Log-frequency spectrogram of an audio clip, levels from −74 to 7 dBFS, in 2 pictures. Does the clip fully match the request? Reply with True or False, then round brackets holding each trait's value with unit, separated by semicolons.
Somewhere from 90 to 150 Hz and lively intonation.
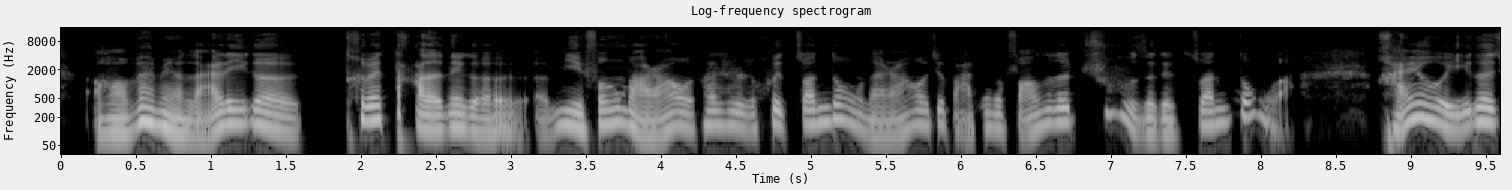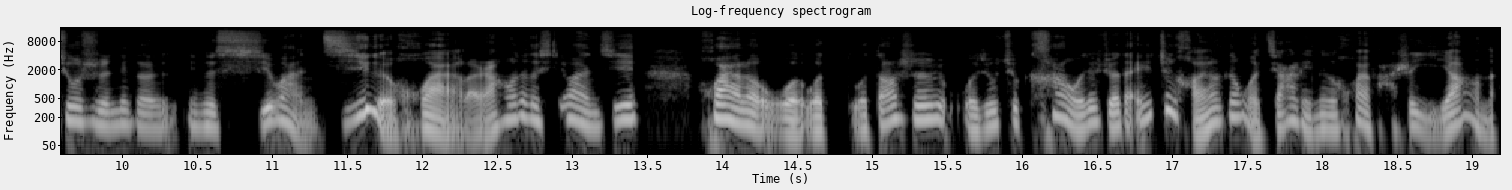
True (135 Hz; 6.5 semitones)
